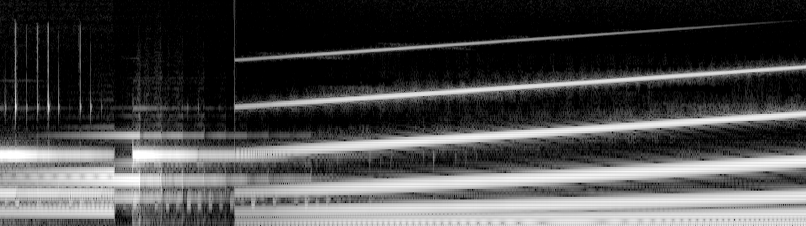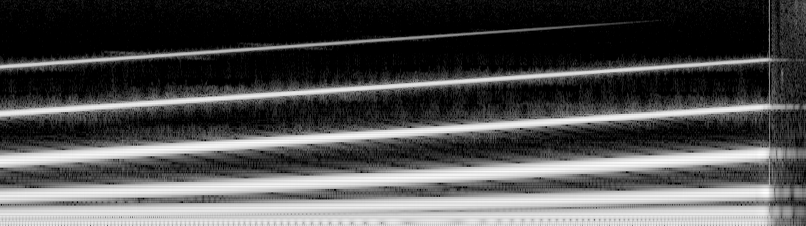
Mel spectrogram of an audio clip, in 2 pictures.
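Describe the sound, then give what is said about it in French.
Shepard tone auditory illusion: a brief steady chord gives way to a stack of sustained tones gliding steadily upward together, creating a loud, continuous sense of endlessly rising pitch for over ten seconds. “Ce que vous venez d'entendre s'appelle la gamme de Shepard, en anglais le Shepard Tone, pour ceux qui voudraient le réécouter. Vous avez eu l'impression d'avoir une note qui monte jusqu'à l'infini.”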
